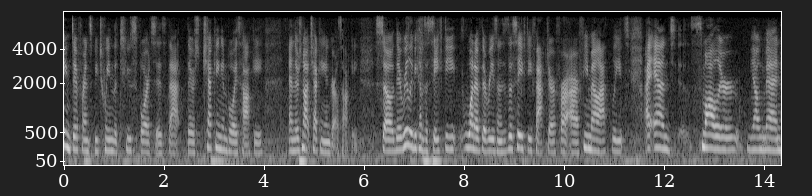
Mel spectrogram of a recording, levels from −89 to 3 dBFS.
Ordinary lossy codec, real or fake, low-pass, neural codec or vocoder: AAC, 48 kbps; real; 7.2 kHz; none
